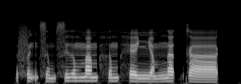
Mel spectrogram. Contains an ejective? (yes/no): no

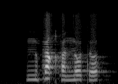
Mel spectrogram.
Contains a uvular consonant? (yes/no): yes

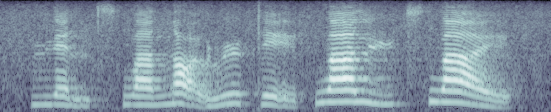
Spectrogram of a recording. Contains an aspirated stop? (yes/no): yes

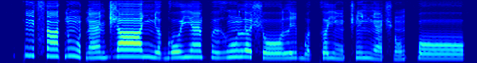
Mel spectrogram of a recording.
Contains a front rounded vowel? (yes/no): no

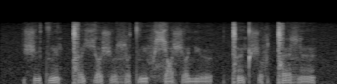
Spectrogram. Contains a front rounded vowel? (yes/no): yes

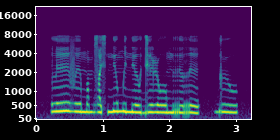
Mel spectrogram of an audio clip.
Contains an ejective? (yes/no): no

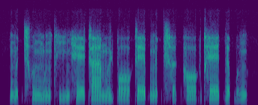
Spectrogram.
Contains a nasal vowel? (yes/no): no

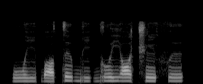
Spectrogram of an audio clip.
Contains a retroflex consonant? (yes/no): no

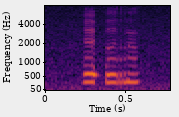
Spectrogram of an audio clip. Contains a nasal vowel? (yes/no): yes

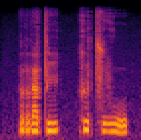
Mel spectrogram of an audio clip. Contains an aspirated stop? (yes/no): no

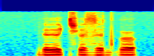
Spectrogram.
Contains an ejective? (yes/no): no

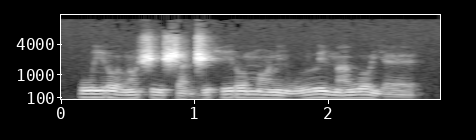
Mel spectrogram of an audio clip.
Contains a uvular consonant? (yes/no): no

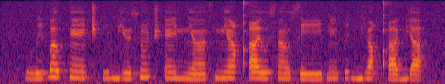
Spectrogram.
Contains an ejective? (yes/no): yes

